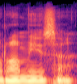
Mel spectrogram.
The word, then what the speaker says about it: রামিসা: এবং আরবি শুদ্ধ উচ্চারণ হলো রামিসা যার অর্থ সাদা গোলাপ।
